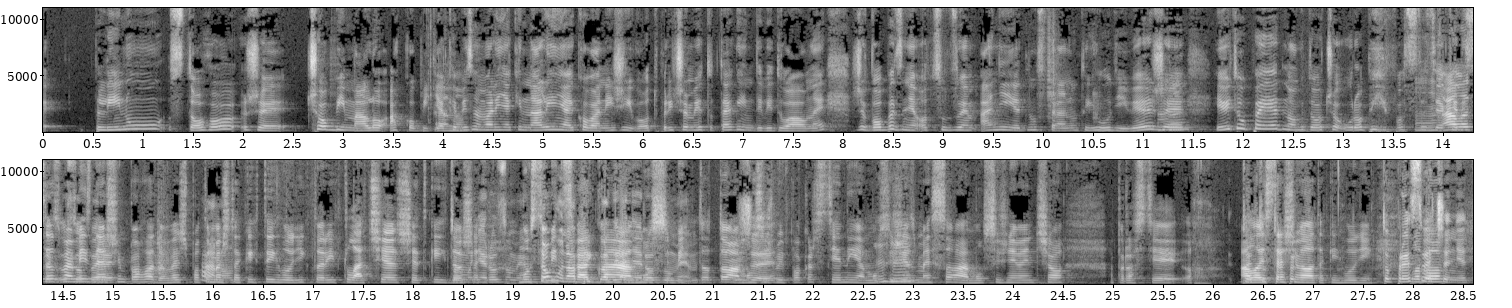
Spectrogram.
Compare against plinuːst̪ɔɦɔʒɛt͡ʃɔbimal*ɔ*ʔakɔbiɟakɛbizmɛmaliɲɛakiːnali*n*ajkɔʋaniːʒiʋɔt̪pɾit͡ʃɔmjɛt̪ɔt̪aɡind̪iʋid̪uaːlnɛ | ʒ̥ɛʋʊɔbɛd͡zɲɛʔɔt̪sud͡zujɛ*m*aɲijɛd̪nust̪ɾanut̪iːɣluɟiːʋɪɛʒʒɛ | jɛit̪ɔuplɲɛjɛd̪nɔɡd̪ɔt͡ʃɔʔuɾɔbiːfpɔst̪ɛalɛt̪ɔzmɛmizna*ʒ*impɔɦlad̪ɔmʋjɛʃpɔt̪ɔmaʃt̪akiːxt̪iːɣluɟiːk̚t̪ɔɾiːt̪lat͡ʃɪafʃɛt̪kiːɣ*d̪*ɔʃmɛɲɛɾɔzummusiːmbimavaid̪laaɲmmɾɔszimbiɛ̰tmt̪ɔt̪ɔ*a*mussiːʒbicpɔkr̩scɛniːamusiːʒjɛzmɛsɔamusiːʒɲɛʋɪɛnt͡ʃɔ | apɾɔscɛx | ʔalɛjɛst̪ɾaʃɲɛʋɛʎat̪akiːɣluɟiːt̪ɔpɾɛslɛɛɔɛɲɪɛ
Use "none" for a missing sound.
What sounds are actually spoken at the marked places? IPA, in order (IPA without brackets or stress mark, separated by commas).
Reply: ɔ, ɲ, m, ʃ, d̪, a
